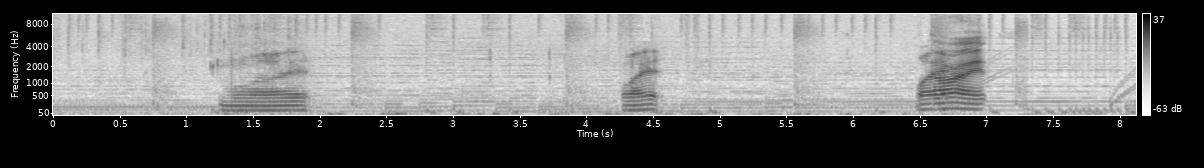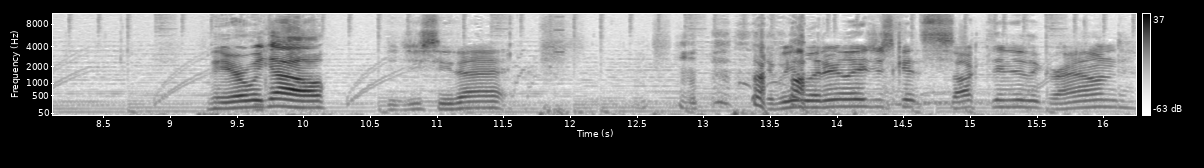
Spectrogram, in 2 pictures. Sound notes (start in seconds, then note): 12.4 laughs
